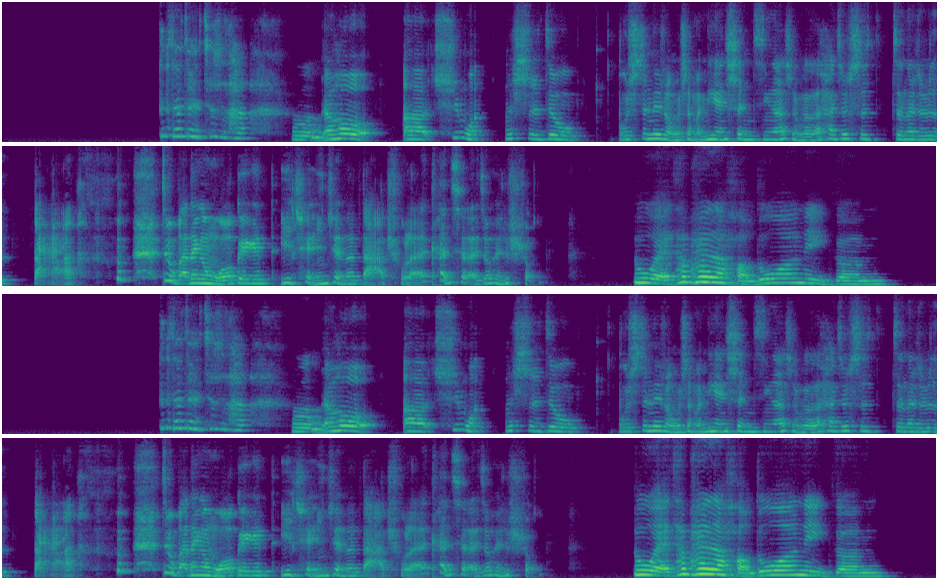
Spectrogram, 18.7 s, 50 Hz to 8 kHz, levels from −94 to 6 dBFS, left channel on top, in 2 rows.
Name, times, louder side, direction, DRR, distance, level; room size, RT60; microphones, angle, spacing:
voice 1, 1.6-2.8 3.2-3.7 4.0-4.8 5.0-5.8 6.2-9.4 9.7-14.6, left 2 dB, 30° left, 1.2 m, -31 dB
voice 2, 2.9-3.2 15.7-18.1, right 3 dB, 65° right, 2.1 m, -22 dB
7.6 x 6.4 x 2.6 m
head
